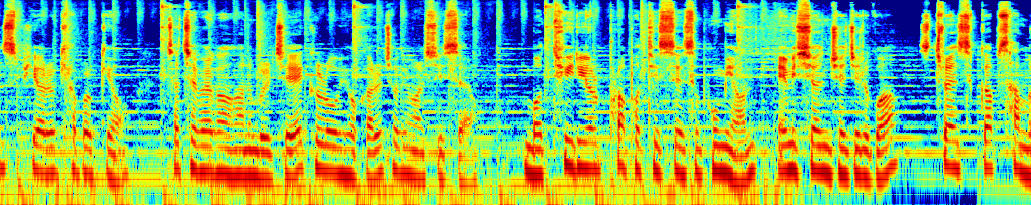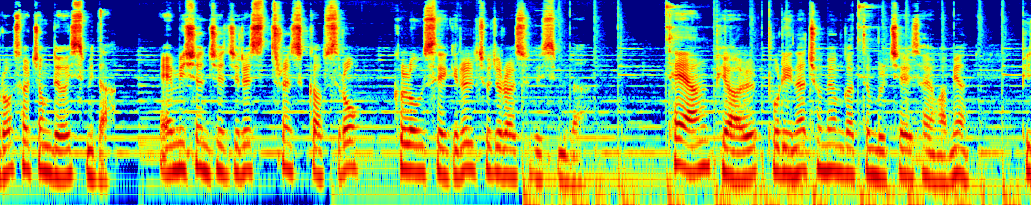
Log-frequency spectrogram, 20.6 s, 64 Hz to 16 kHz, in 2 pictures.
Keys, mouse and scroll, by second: 3.1-13.6 drag, 19.0 click.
